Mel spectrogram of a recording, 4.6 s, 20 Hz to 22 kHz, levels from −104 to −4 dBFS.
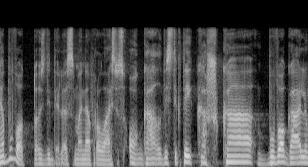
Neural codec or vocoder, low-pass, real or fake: none; 10.8 kHz; real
